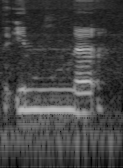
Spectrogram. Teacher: Nah, karena huruf nun bertasydid. Jadi, cara bacanya dengung dan ditahan 3 harokat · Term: gunnah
